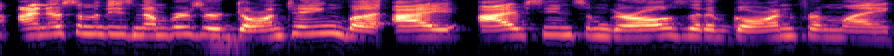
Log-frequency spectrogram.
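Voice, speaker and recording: Fairly high-pitched, a woman speaks at a fairly quick pace with ordinary pitch variation. Her tone is bright and sharp. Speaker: team leader in direct sales. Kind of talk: team call presentation. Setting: video call. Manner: fast.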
